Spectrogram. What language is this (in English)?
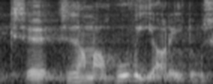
Estonian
